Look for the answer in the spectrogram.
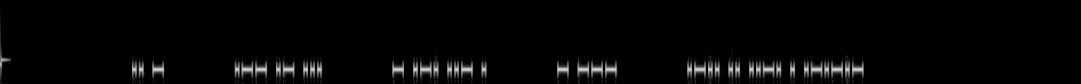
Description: Morse code, heard as a keyed tone, about 36 wpm, 700 Hz. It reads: IT WAS TRUE TO LIFE.
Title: 3x Word-Spacing - Sentences from Top 400 Words - 35wpm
